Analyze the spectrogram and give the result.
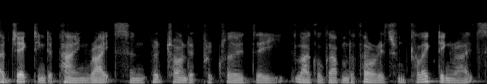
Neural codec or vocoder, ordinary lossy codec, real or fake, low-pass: none; Opus, 24 kbps; real; 7.2 kHz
